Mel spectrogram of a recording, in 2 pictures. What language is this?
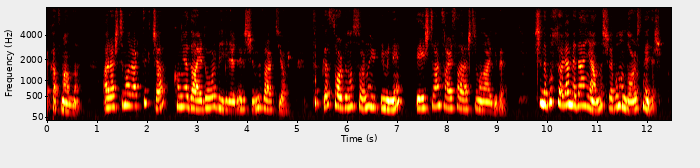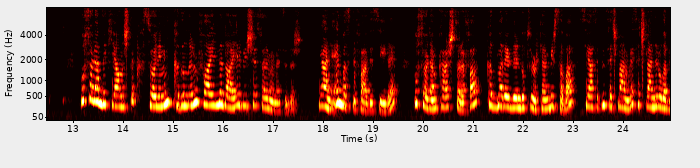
Turkish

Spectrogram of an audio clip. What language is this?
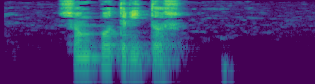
Aragonese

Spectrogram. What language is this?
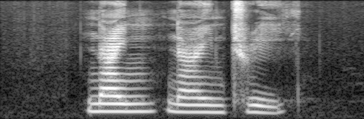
English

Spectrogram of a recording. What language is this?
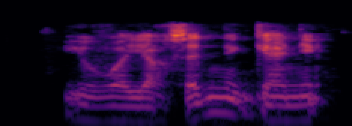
Kabyle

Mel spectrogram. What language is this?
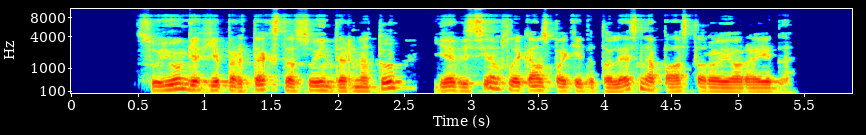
Lithuanian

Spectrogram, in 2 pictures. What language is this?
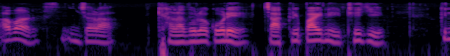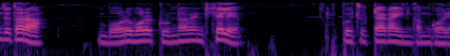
Bangla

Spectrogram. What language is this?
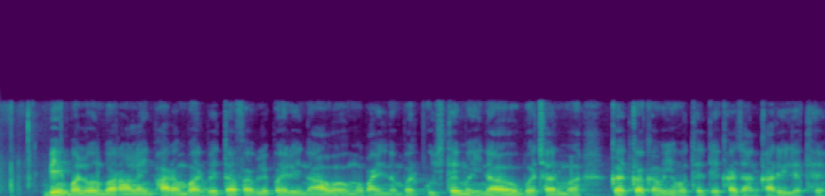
Chhattisgarhi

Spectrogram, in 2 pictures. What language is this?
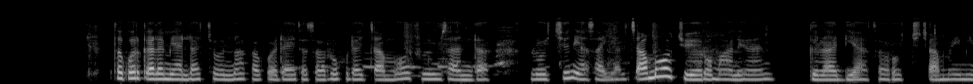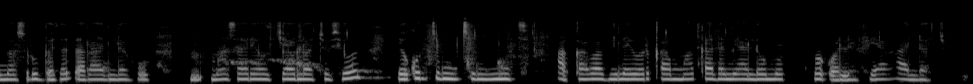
Amharic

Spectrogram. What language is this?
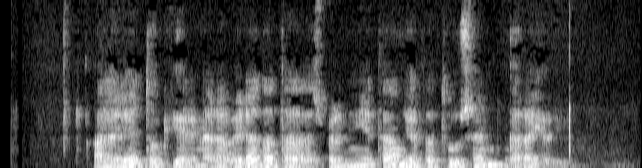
Basque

